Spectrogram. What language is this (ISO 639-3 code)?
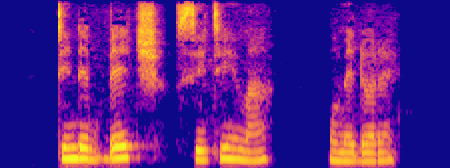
luo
